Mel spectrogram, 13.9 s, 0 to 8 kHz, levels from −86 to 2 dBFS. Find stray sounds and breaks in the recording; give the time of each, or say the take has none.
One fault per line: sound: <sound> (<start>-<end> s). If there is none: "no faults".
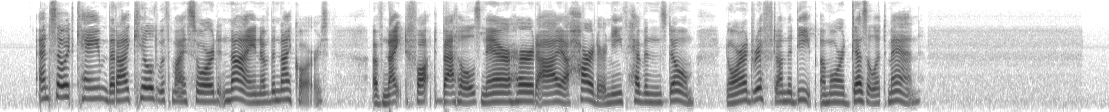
no faults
